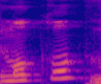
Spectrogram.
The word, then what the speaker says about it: moko: With, as far as moko goes, am I saying it right? Moko? – Moko, yep.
